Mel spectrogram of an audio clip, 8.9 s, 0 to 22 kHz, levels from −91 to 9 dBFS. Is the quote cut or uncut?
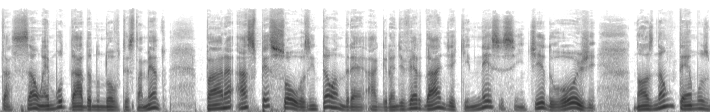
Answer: uncut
